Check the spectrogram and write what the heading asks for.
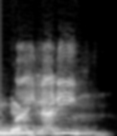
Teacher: diptongo, las vocales van juntas en una misma sílaba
